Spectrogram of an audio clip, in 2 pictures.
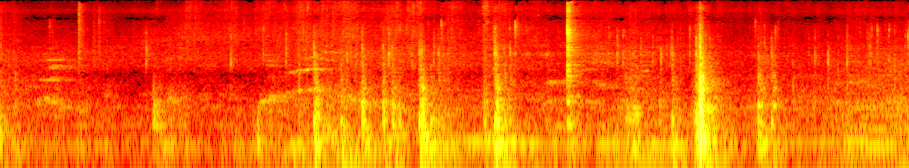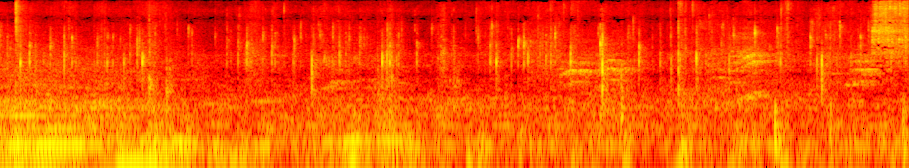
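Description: A slotted metal spatula clinks and scrapes against an aluminium kadai as chopped green capsicum is stir-fried in hot oil. There are scattered sharp knocks, the loudest about seven seconds in.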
